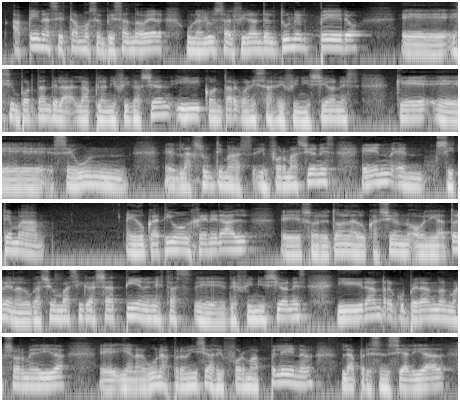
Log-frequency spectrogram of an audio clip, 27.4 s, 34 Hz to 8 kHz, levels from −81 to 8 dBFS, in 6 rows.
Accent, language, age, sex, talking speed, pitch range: Argentinian, Spanish, 20-39, male, 150 wpm, 110-140 Hz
